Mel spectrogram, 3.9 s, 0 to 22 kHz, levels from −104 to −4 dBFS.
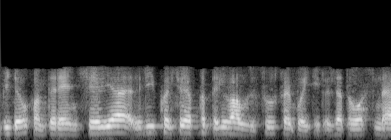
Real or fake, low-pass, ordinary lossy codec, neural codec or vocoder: fake; 3.6 kHz; MP3, 32 kbps; codec, 24 kHz, 0.9 kbps, WavTokenizer, medium speech release version 1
